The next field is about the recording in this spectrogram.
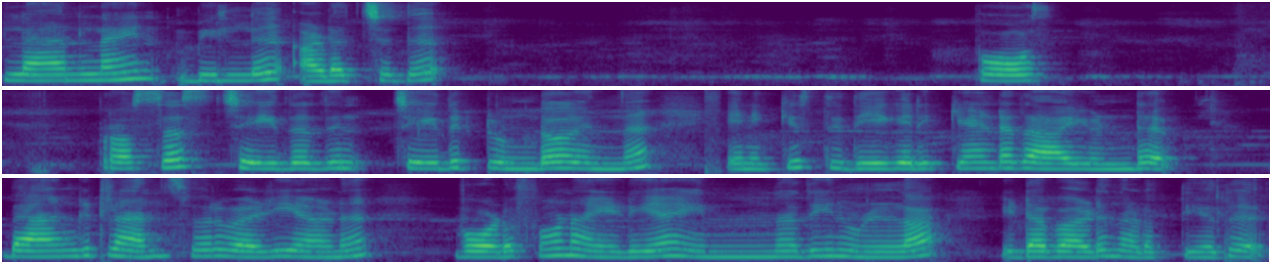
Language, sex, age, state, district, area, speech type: Malayalam, female, 45-60, Kerala, Wayanad, rural, read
